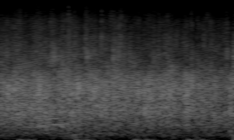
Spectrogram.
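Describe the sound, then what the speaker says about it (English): Steady applause from a live concert audience: dense, continuous clapping at an even, moderate level for the whole stretch, with no voices over it. "Let's get some clapping."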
